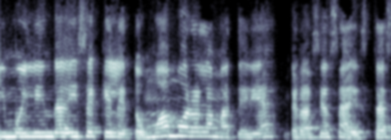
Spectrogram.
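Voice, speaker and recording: A woman speaks in a northern Mexican accent at a fairly high pitch. Her pitch variation is ordinary. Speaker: judge, course instructor. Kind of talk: online Q&A session.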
